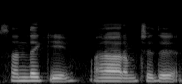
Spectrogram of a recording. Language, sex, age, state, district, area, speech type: Tamil, male, 45-60, Tamil Nadu, Ariyalur, rural, spontaneous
